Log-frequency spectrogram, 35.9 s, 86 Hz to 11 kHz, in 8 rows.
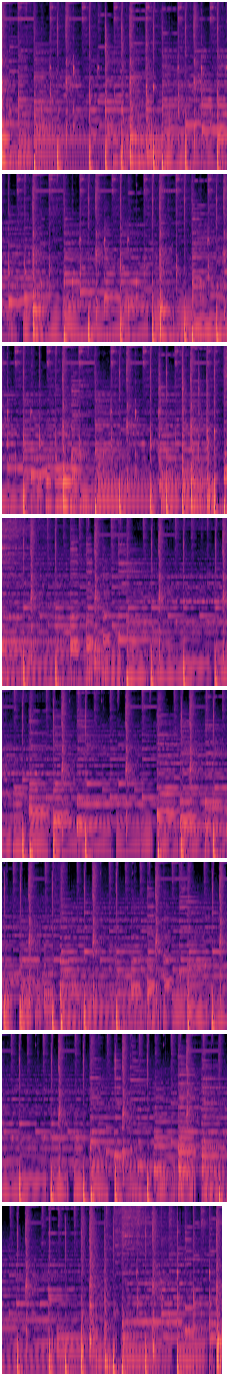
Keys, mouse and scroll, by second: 1.2-3.9 middle drag, 3.9-9.0 drag, 4.9 right click, 8.5 e, 9.8-11.7 drag, 13.3-14.5 middle drag, 14.5-18.5 right drag, 18.5 shift+click, 19.5 shift+click, 21.1-22.8 drag, 22.8 middle click, 24.2-30.6 drag.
